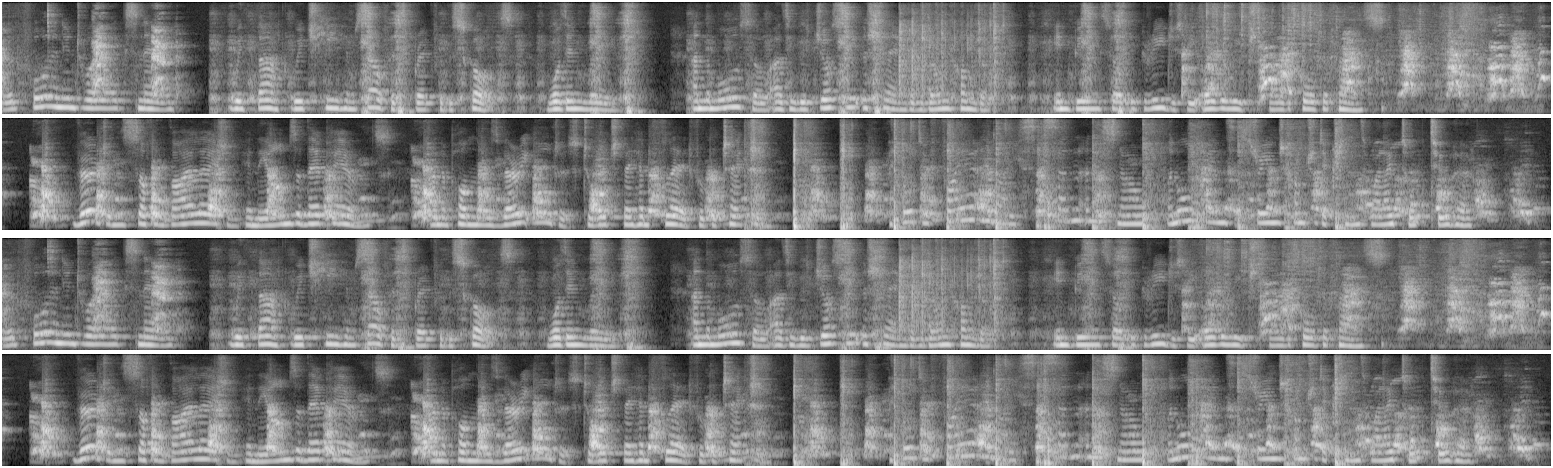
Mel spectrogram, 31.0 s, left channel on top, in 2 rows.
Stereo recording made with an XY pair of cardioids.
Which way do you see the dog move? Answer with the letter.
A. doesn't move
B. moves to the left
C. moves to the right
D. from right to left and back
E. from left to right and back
C.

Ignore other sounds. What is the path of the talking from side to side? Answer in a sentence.
You can hear the talking stay put.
